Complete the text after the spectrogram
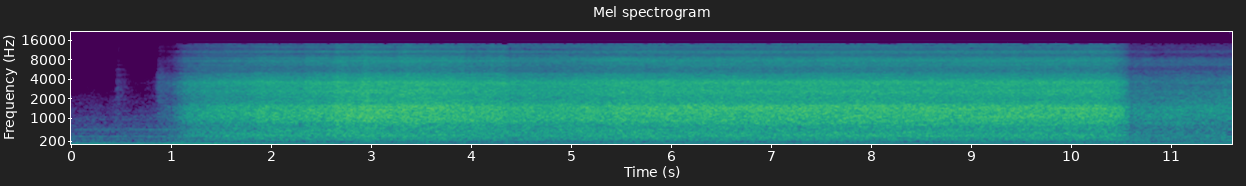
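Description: A car splashes through deep floodwater.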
